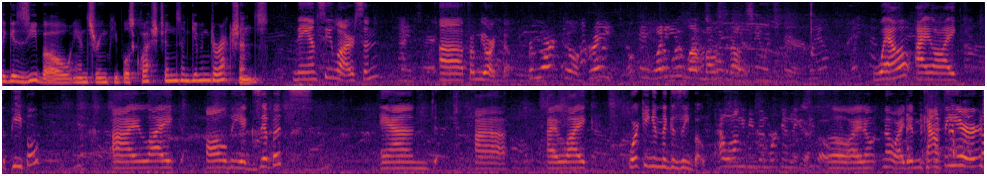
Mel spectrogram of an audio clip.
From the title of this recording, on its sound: Live at the Sandwich Fair!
